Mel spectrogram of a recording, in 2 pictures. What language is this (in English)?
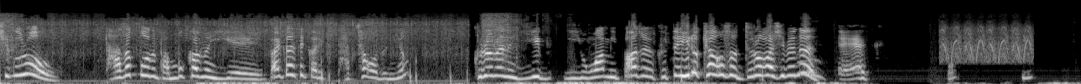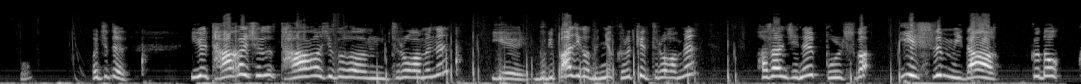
Korean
